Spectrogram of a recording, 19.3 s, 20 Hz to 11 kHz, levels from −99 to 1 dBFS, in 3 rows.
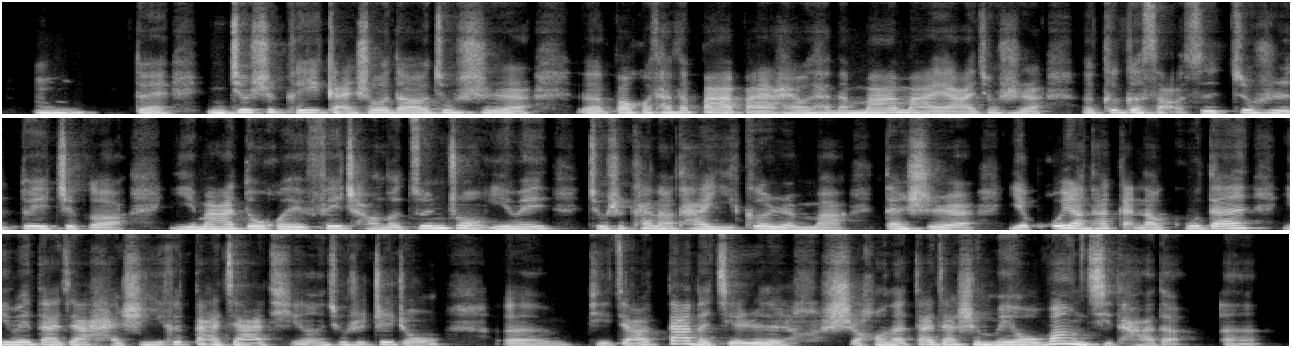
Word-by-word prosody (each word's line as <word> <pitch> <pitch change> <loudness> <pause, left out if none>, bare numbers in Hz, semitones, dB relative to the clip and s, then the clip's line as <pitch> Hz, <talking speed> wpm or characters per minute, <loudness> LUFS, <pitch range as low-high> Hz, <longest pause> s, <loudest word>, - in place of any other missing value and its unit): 嗯， 190 -1 0 0.2
对， 185 -3 -1 0.2
你 200 -4 +3
就 235 +5 +4
是 240 0 0
可 225 -2 +1
以 220 - +3
感 220 -6 0
受 205 +4 +1
到 190 -2 +1
就 205 +2 0
是， 190 -3 -1 0.2
呃， 180 -3 -2
包 205 +4 +1
括 205 -1 -2
他 210 +1 -1
的 215 - +1
爸 215 -2 +1
爸， 175 -2 -2
还 190 - -2
有 190 -1 -1
他 190 - -1
的 190 -1 -1
妈 205 +3 +3
妈 205 -6 0
呀， 165 -2 -1
就 180 +3 -5
是， 180 -2 -4 0.2
呃， 180 - -5
哥 220 - -1
哥 215 0 +3
嫂 200 -2 -6
子， 180 - -2
就 195 +5 0
是 195 -2 0
对 215 +2 +3
这 210 0 -1
个 165 -4 -3 0.2
姨 180 -6 -1
妈 205 +1 +4
都 210 0 +3
会 195 -4 +2
非 220 +4 +3
常 185 -5 -3
的 175 0 -2
尊 230 +6 +6
重， 240 -7 +1
因 205 0 +3
为 200 +1 0 0.2
就 205 - 0
是 200 - -1
看 220 +2 -2
到 200 - +1
她 205 +3 0
一 170 -5 0
个 210 +5 +1
人 175 -4 +1
嘛， 165 0 -5 0.2
但 210 -1 +2
是 180 -3 +1
也 165 - 0
不 - - -21
会 235 - +7
让 230 -2 +5
她 230 +2 -1
感 230 - -5
到 160 - 0
孤 220 +7 -2
单， 230 +2 +2
因 210 -1 +2
为 215 - +5
大 210 -2 +1
家 195 0 -1
还 170 - -3
是 195 +3 -1
一 - - -2
个 225 +2 -2
大 215 -2 0
家 185 -2 -1
庭， 185 +1 -6
就 205 +2 -3
是 195 - -3
这 220 +3 0
种， 170 -6 -5 0.3
呃， 160 -1 -4
比 170 - -7
较 175 +3 -2
大 285 +8 +1
的 185 -9 +2
节 165 -1 0
日 185 +2 +4
的 175 -1 0 0.2
时 - - 0
候 190 +1 -2
呢， 175 - +1
大 225 +2 0
家 215 -1 +1
是 215 +1 +2
没 195 0 +4
有 205 -3 +4
忘 265 +4 +4
记 200 -5 0
她 - - -5
的， - - -8
嗯。 - - -9
200 Hz, 325 characters per minute, -20 LUFS, 180-215 Hz, 0.3 s, 会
